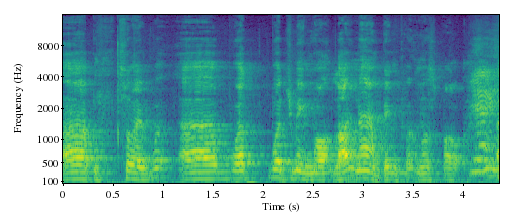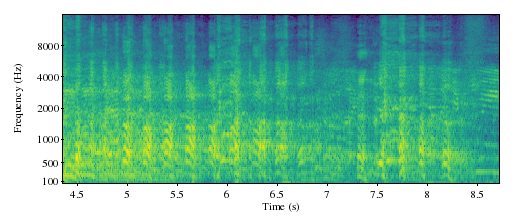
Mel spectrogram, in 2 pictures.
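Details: Stammering (stuttering) in an adult man who formerly swapped words to avoid stammering and later used a breathing technique to control it.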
